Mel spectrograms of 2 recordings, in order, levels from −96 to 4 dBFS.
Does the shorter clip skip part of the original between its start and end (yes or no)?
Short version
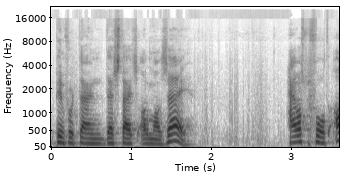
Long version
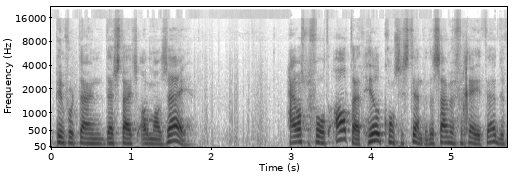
no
